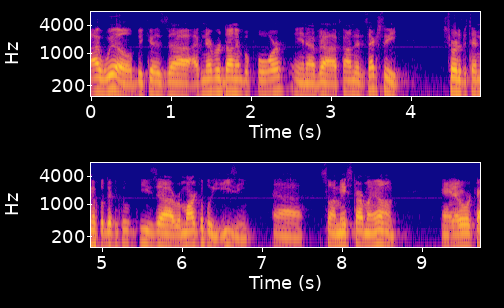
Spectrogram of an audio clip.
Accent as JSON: {"language": "English", "region": "Tennessee", "country": "United States", "said": "And, I put that out there because I'm from Tennessee, too."}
